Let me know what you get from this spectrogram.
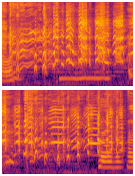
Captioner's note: laughs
